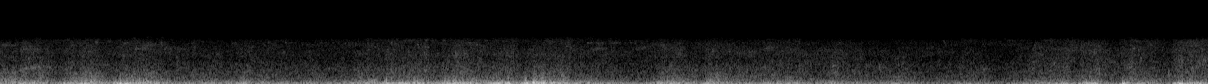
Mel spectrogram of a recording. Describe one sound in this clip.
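A cast net's rope is hauled up from water hand over hand.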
